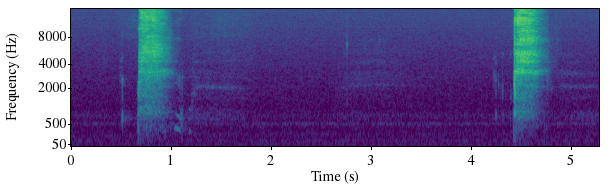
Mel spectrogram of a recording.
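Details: Two sharp, hissing sneezes about four seconds apart, each preceded by a brief catch of breath, in a quiet room; a tired, partly held-back sneezing fit, recorded while exhausted with sore abs and sneezes bitten back a little.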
